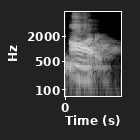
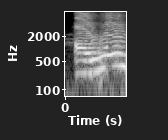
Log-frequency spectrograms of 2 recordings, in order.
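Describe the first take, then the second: First: It is said as one syllable, like are. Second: It is said as two syllables, like ow-er. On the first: The speaker calls it right. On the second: The speaker calls it wrong. "आवर नहीं"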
